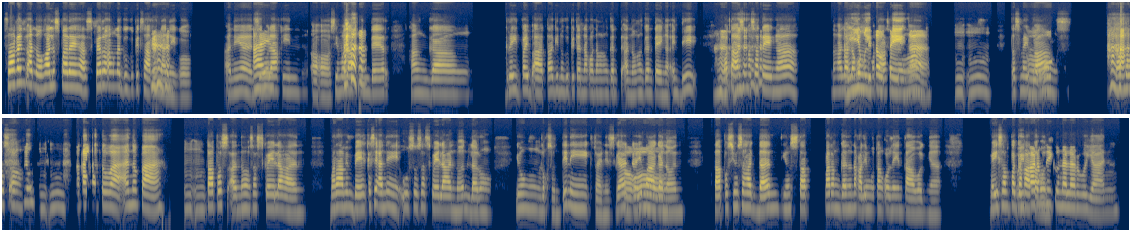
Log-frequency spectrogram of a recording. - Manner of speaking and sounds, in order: chuckle; laugh; tapping; giggle; chuckle
- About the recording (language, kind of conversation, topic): Filipino, unstructured, Anong alaala ang madalas mong balikan kapag nag-iisa ka?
